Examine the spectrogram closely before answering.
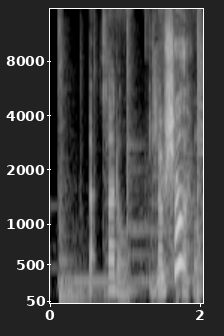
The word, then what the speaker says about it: subtle: way subtle is pronounced there's no D in subtle there's a b so why is it pronounced that way subtle what no I'm actually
